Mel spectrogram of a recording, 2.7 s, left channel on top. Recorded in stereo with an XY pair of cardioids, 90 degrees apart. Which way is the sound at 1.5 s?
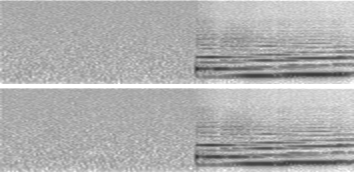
15° left.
